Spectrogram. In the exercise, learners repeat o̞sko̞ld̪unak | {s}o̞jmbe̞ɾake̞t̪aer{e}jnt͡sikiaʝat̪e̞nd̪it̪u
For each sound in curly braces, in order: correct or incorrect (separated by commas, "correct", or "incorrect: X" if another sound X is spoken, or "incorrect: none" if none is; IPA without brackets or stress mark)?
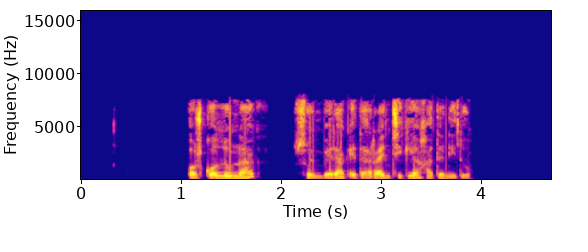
correct, incorrect: a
